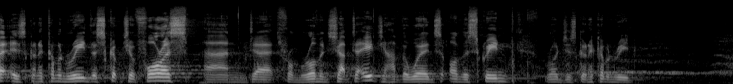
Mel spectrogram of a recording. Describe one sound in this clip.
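An older man speaks calmly into a microphone in an echoing hall.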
